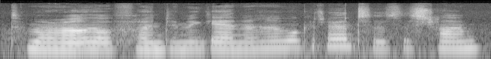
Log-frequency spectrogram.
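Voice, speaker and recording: A woman's voice: a little high, level tone, slight background noise, natural voice, rough recording. A woman playing a frightened, whispering young woman. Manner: hushed, halting, often whispering. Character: frightened young woman haunted by dreams of falling. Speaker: vlogger. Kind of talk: in-character fan fiction vlog. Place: at home. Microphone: camera mic.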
